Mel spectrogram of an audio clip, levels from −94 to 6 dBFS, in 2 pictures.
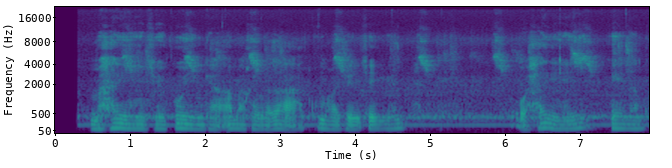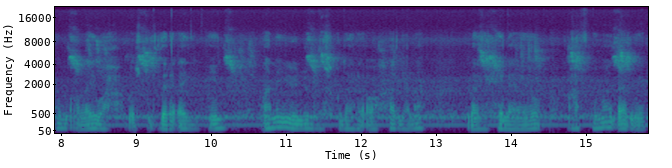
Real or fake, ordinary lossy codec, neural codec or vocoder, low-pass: real; none; none; none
